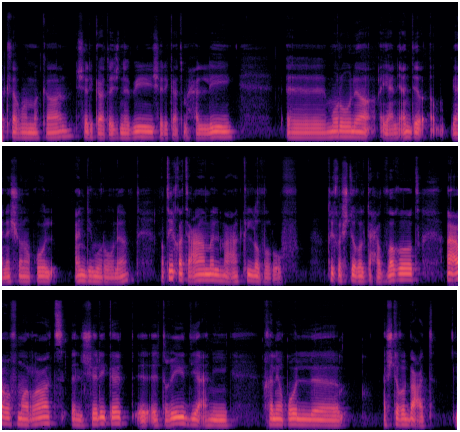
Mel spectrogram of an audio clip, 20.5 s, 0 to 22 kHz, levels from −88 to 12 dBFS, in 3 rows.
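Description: From 0.16 s to 20.46 s, the speech carries clock slip clicks. A faint tick repeats about every 0.07 s, some 14 times a second. Heard together, they form a soft rattle under the voice. There are roughly 300 of them. Each marks one sample dropped or repeated. The likely cause is two devices running on unsynchronised clocks. Their rates differ by around 400 ppm, so a whole sample of error builds up quickly.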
